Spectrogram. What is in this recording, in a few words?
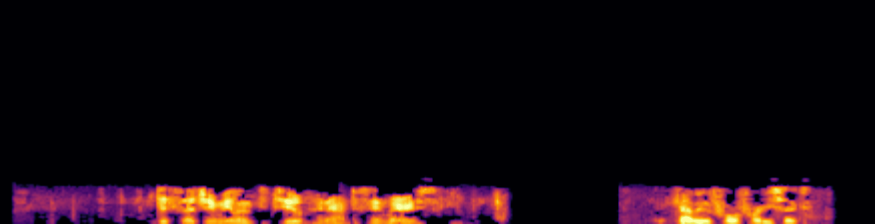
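Fire Dispatch, Scanner audio recording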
